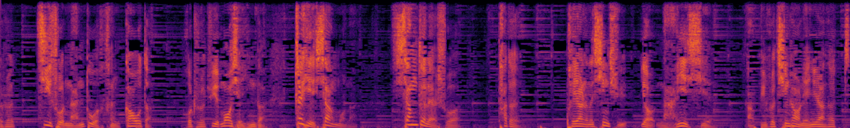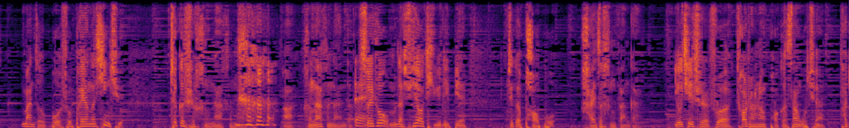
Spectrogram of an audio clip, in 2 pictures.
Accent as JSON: {"language": "Chinese", "country": "China", "said": "我们中国人实际上对这个极限运动也好，"}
